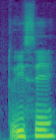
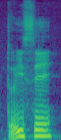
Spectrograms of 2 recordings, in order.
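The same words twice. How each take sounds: The two takes are said the same way.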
